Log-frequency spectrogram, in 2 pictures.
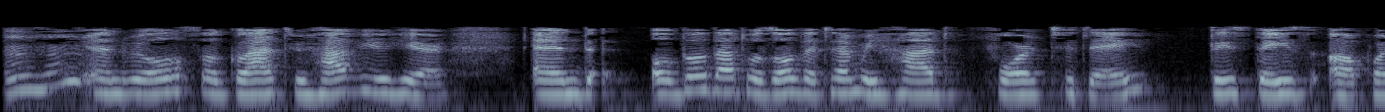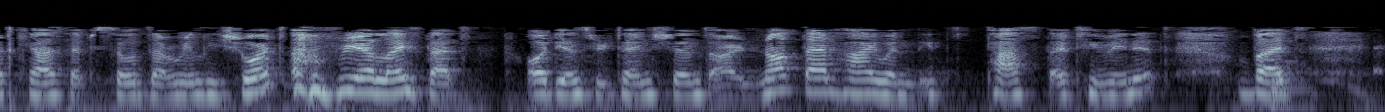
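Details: Adult speaker, podcast host; Normal fluent speech.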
